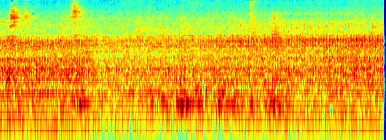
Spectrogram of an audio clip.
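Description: A truck's diesel engine idles steadily nearby.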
